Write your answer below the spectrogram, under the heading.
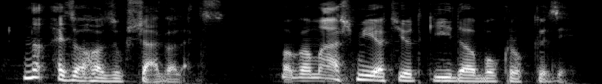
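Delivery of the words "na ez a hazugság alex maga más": plain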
